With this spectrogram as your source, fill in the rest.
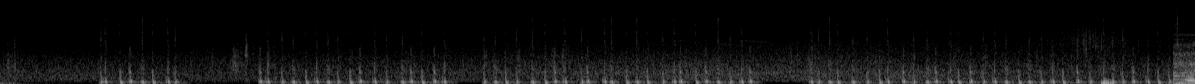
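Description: Hooves gallop in a quick, steady rhythm over hard ground.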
